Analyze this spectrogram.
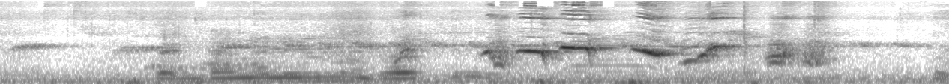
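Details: Magpie-robin in full song at a Neipu plantation, a quick run of varied whistles and squeaky twisting notes rising in intensity, with lower warbled tones at the start.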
